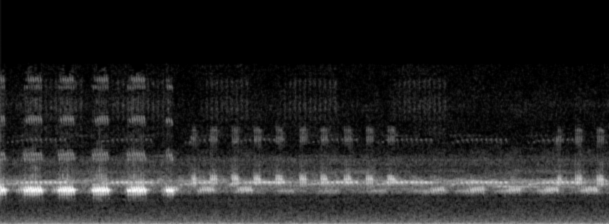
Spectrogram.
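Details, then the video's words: Grass insects in Changnyeong, South Gyeongsang, Korea, on a deep autumn night: five loud, shrill chirps open the recording, then quieter, more distant chirping continues in a regular pulse over a faint low hum. "깊은밤 가을 풀벌레 소리"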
